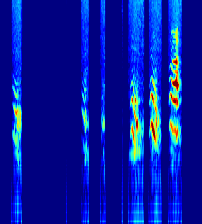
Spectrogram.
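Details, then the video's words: Puppy giving short, high whimpering yips: two faint cries, a pause of about a second, then four quicker ones that grow louder and slightly higher-pitched toward the end, with silence around them. "Discovering the Hidden World of Puppy Sounds"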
